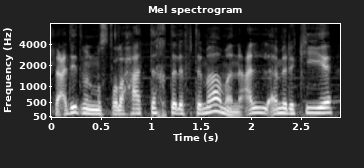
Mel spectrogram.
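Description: A man co-hosting a podcast, chatting casually and bantering with his co-host. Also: mid-range voice. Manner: fast, relaxed banter. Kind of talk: casual chat.

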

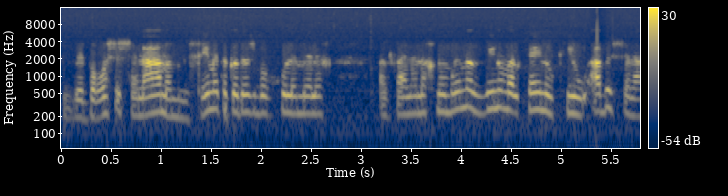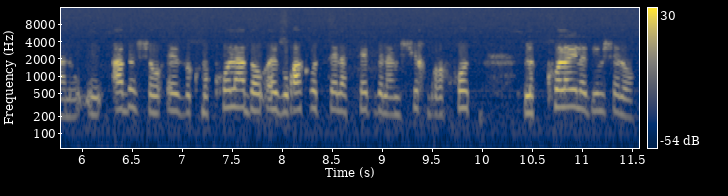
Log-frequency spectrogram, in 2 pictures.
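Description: A woman's voice: a little high, steady tone. A woman with an Israeli accent, speaking as a community leader and guest in a conversational, explanatory radio interview. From born in Australia, raised there and in Israel. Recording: dull, lo-fi radio sound.

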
